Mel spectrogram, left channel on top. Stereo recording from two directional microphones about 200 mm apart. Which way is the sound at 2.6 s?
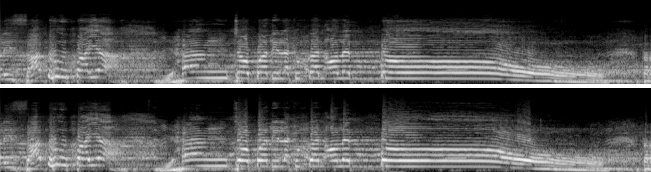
55° left (ahead or behind).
